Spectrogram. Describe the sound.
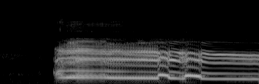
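A voice imitates a Wookiee yell, without the proper warble, live on a radio show: a loud, sustained, throaty roar that bursts in suddenly, wavers with a couple of dips in pitch, then holds a lower growling tone to the end.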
